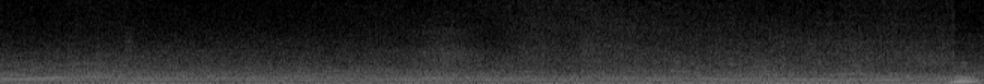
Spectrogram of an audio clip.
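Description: Formula C race car in a SARCO sim racing event, its engine droning steadily with harmonic tones that rise near the end as the car gets back on the power after hard braking.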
